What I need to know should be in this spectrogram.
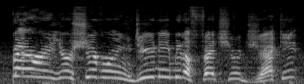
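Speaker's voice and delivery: high, hearty, solicitous boss; lilting offer of help; jovial conductor. Acted. Conductor offering the rookie a jacket, jovial.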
